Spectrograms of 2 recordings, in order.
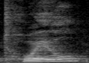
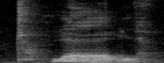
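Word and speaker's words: toile: Well, we did a little bit of research and it's actually a French word and it's pronounced tw.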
